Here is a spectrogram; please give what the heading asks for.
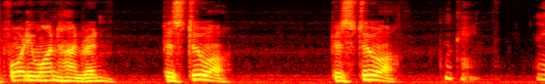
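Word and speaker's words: πιστεύω: And let's see how that is actually pronounced. Strong's G 4100. Pistuo.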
